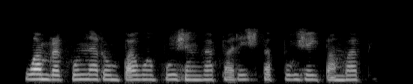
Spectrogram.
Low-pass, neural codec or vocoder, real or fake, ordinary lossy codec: 5.4 kHz; codec, 24 kHz, 6 kbps, HILCodec; fake; AAC, 24 kbps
